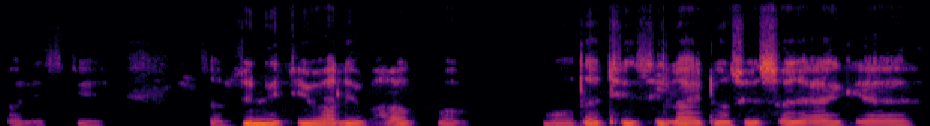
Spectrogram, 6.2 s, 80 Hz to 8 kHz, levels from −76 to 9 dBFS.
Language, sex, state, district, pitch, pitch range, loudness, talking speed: Hindi, male, Uttar Pradesh, Etah, 135 Hz, 130-140 Hz, -30 LUFS, 145 wpm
